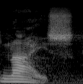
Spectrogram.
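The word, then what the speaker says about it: NYeC: from the New York ealth collaborative now that's pronounced nice and the equivalent of myen and New York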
